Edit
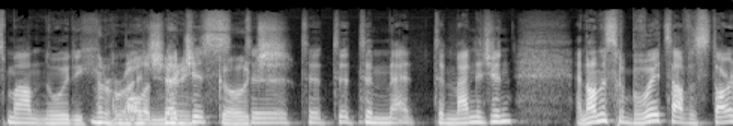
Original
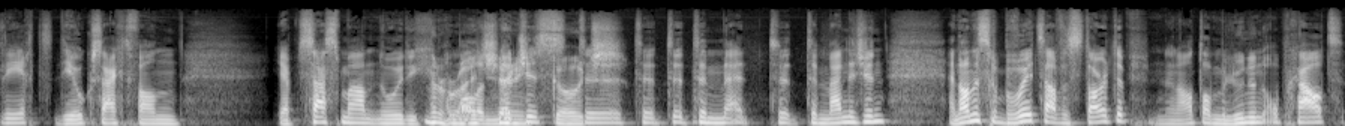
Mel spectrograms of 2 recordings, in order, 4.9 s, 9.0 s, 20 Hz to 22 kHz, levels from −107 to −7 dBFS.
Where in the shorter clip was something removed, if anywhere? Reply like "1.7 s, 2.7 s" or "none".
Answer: 2.9 s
